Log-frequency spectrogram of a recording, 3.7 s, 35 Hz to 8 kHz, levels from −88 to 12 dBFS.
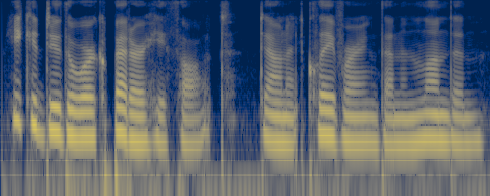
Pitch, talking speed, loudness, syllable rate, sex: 170 Hz, 230 wpm, -18 LUFS, 5.3 syllables/s, female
